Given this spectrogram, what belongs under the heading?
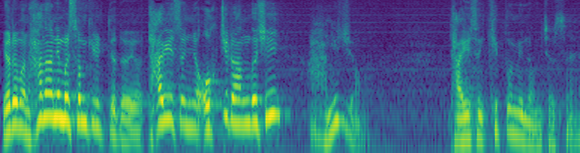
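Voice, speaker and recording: A male pastor preaching a sermon to his congregation, with call-and-response and rhetorical questions, swinging from loud exhortation to soft asides. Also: sits high, big pitch swings, fairly quick, gravelly, slightly rough. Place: church sanctuary.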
